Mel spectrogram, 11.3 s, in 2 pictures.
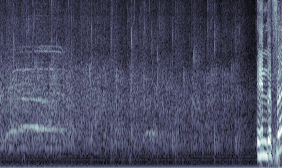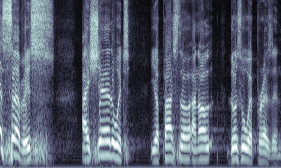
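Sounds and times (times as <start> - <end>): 
crowd clapping hands: 0.0 - 5.4
speech: 5.2 - 6.7, 7.3 - 11.2.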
